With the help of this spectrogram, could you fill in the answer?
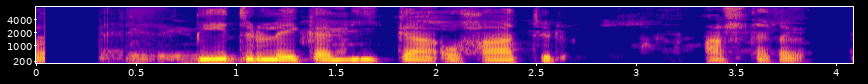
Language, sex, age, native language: Icelandic, male, 14, Icelandic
